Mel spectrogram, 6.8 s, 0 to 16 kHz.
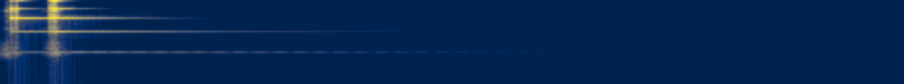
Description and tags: Bicycle bell recorded with an Oktava MK 012-01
